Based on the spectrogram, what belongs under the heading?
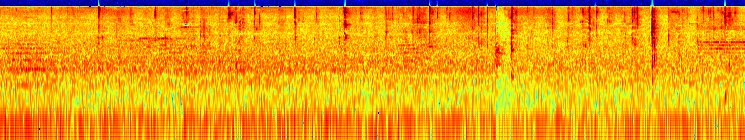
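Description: Close-up chewing and biting of cooked sea snail meat, wet mouth sounds with scattered sharp clicks, over a steady low rumble.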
